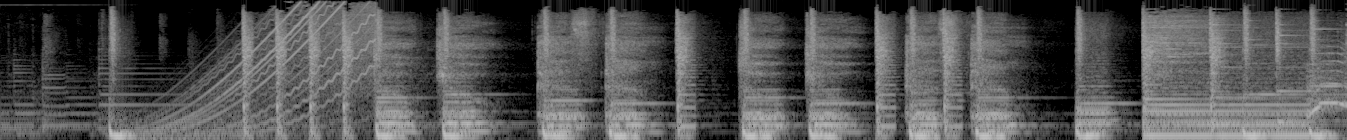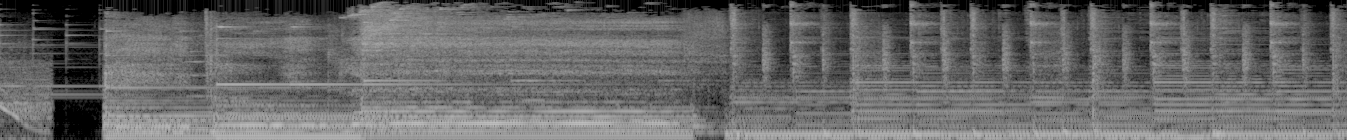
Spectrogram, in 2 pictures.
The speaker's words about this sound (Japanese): はい、えー、それでは初めてのアニメオープニングテーマです。聞いてください。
